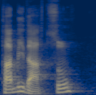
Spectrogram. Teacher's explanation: Notice the voicing becomes da, because it's the second part of a compound, and it's of strictly Japanese origin.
